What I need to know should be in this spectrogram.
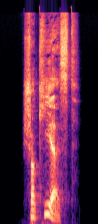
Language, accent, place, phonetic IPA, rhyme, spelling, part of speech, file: German, Germany, Berlin, [ʃɔˈkiːɐ̯st], -iːɐ̯st, schockierst, verb, De-schockierst.ogg
- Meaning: second-person singular present of schockieren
